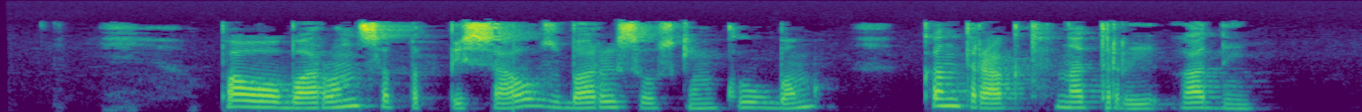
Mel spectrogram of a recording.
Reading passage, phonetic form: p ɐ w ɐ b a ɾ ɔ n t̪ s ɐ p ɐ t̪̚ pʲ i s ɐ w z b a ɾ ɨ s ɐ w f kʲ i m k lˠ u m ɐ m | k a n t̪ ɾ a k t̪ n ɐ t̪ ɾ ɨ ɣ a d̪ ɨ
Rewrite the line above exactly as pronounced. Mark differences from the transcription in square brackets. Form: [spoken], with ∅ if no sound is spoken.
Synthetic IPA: p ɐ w ɐ b a ɾ ɔ n t̪ s ɐ p ɐ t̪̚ pʲ i s [a] w z b a ɾ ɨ s ɐ w [s] kʲ i m k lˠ u [b] ɐ m | k a n t̪ ɾ a k t̪ n ɐ t̪ ɾ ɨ ɣ a d̪ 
